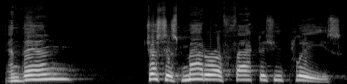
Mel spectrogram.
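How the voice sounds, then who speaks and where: A man reading a dramatic monologue poem as an aging, plain-spoken fisherman apostle, deliberate, reflective and full of guilt and devotion. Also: sits high, animated, warm tone. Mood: fond, reminiscing. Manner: slow, deliberate, reflective storytelling.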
